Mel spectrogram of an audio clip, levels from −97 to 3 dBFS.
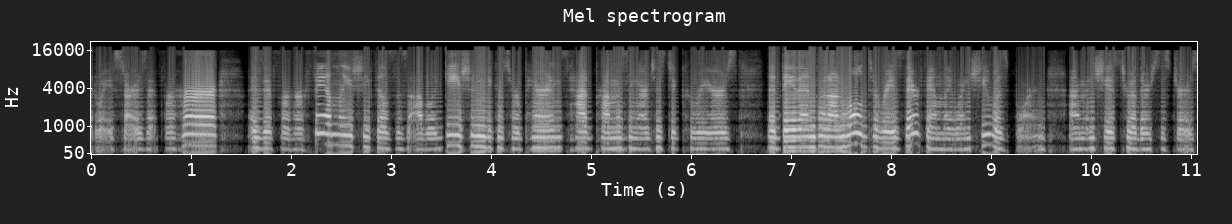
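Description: Throughout the speech, planar audio read as interleaved gives a robotic buzz at 375 Hz. Each block, which fits 128 samples lasting 2.67 ms, is split and replayed left-then-right. Short blocks mean no octave jump, unlike pitch-shifting faults.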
